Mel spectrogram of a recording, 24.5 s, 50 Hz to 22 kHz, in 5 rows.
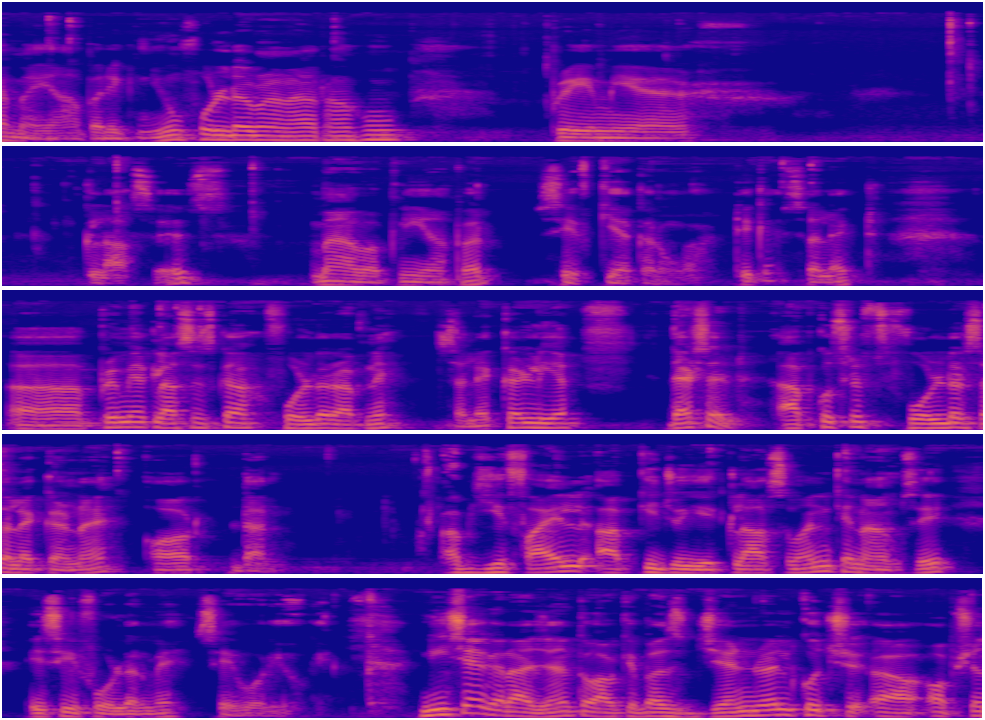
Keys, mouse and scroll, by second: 1.8-6.7 typing, 8.8 click, 14.7-17.7 drag, 18.2-24.5 drag.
